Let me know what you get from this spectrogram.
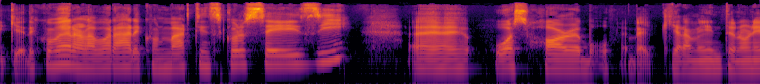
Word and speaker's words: Scorsese: Perché noi diciamo Scorsese, cioè per noi in italiano si legge così, invece in inglese naturalmente Scorsese con quella E finale che appunto si legge I, così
